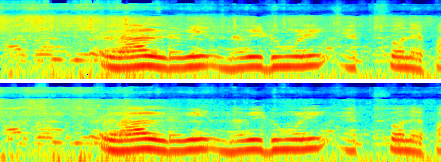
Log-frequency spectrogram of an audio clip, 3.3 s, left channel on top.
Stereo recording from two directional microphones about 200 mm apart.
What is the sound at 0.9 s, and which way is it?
Speech, 5° right (ahead or behind).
